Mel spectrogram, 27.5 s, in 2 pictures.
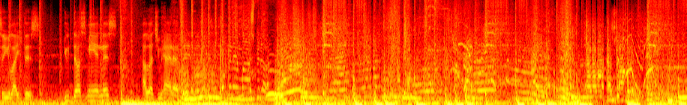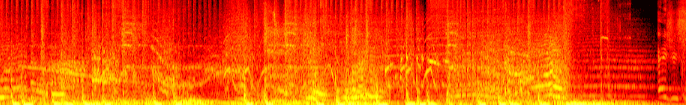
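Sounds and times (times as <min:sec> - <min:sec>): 
speech: 0:00.0 - 0:06.6
racing car engines roaring in a Need for Speed trailer: 0:03.3 - 0:25.9
tyres skidding: 0:03.6 - 0:25.2.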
